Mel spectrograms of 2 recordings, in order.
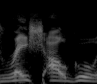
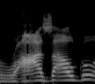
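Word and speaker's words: Ra's al Ghul: put up a fear counter you sang his name wrong no his name is rachel ghoul they say they know the movie got it wrong they call him raz al ghul that's how you say his name his name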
